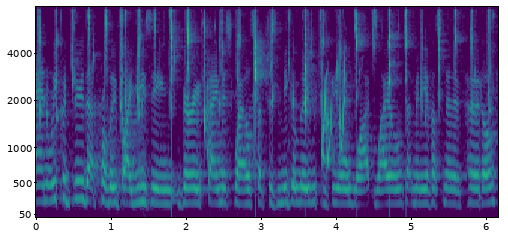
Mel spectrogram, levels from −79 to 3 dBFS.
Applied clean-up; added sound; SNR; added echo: none; Drip; -2 dB; none.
